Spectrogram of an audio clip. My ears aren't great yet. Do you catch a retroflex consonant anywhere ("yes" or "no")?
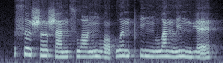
yes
